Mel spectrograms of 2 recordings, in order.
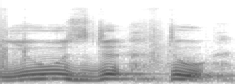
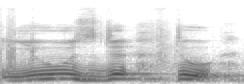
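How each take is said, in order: First: The d sound is clearly pronounced before 'to'. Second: The same.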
